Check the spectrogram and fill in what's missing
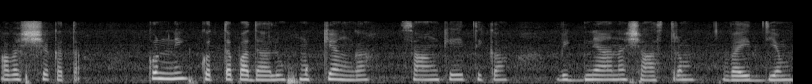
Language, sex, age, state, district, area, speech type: Telugu, female, 18-30, Telangana, Jayashankar, urban, spontaneous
